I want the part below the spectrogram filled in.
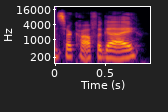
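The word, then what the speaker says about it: sarcophagi: ferary text that were often found in sarcophagy that's the right way to say it and so when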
